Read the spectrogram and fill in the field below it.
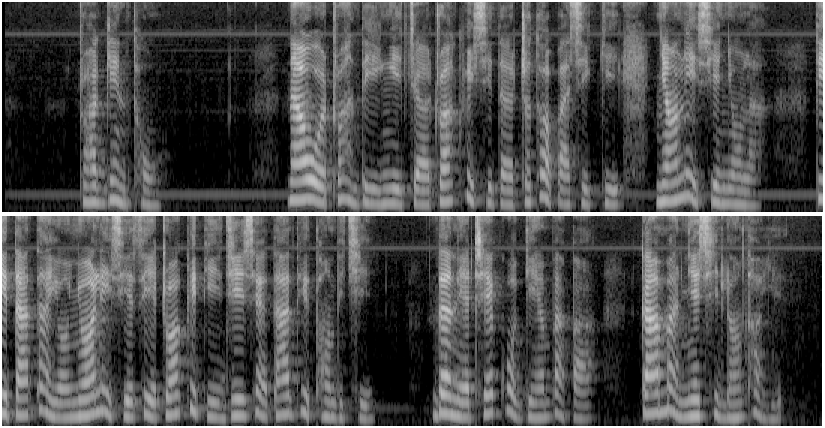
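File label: Tibetan girl; zangyu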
